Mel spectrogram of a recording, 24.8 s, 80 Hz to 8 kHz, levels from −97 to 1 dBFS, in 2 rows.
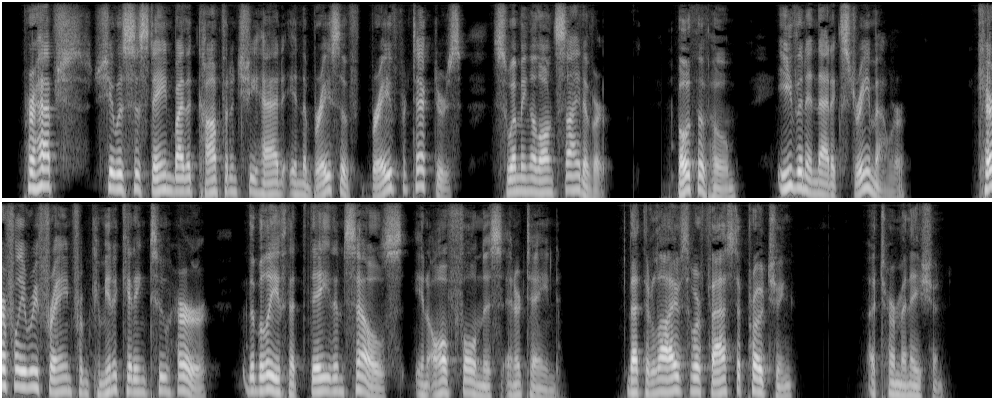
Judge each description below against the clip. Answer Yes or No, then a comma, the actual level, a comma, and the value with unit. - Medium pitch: Yes, medium, 145 Hz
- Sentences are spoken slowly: Yes, slow, 125 wpm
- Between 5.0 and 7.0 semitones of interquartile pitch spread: Yes, wide, 5.5 semitones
